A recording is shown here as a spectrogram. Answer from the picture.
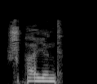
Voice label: "speiend", german; adjectives

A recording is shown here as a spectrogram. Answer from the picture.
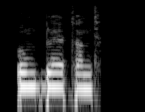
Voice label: "umblätternd", German; adjectives

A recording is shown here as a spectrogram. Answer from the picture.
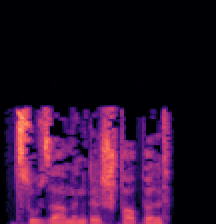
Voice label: "zusammengestoppelt", German; adjectives

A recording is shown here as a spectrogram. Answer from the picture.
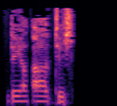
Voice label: "derartig", german; adjectives

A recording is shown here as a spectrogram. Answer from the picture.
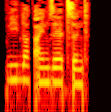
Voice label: "wiedereinsetzend", German; adjectives

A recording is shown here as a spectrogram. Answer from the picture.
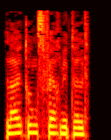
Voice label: "leitungsvermittelt", German; adjectives

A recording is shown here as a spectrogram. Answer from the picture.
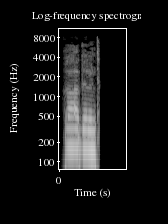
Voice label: "radelnd", German; adjectives

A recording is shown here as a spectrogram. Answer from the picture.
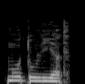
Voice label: "moduliert", German; adjectives

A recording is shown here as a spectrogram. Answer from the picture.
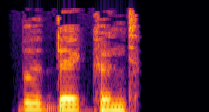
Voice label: "bedeckend", German; adjectives

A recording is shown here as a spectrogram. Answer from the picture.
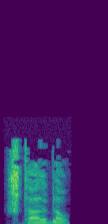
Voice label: "stahlblau", German; adjectives

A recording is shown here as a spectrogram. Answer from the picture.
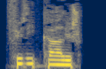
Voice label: "physikalisch", German; adjectives

